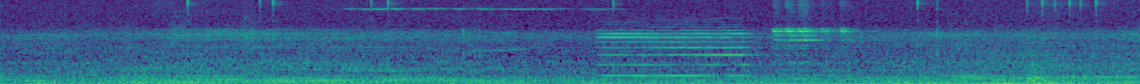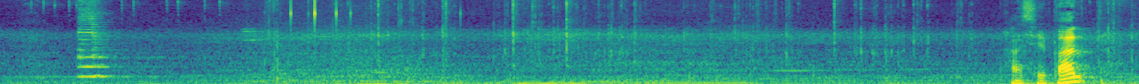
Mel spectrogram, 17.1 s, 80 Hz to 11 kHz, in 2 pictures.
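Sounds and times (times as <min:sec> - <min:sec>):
computer keyboard typing: 0:07.7 - 0:17.0.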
